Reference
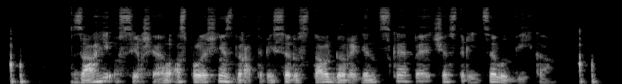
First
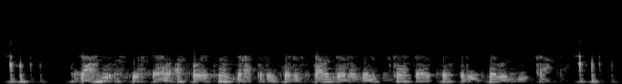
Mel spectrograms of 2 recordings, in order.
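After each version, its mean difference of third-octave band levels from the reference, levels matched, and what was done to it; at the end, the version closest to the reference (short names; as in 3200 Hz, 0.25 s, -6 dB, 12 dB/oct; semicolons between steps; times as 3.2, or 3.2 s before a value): 9.5 dB: FFT band-pass 110–1400 Hz; dynamic EQ 280 Hz, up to +6 dB, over -36 dBFS, Q 2; compressor 5:1, threshold -24 dBFS, peak gain reduction 13.5 dB; on a send: echo 0.198 s -23.5 dB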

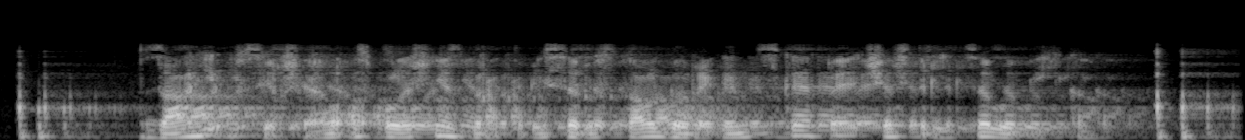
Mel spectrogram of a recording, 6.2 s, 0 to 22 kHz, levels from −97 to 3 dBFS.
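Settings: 6.5 dB: AGC; narrowing echo 0.126 s, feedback 40%, band-pass 860 Hz, level -5 dB; plate-style reverb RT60 1.2 s, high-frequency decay 0.8×, pre-delay 0.11 s, DRR 17 dB; downsampling 11025 Hz; gain -7.5 dB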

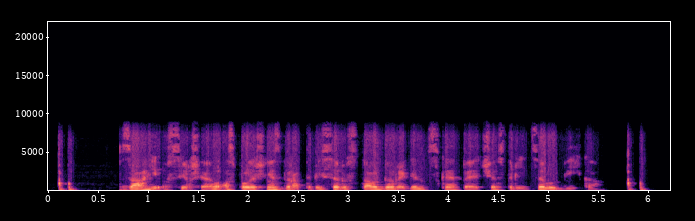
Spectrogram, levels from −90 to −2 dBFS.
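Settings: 4.5 dB: block floating point 5-bit; dynamic EQ 4600 Hz, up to -5 dB, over -46 dBFS, Q 1.6; downsampling 16000 Hz; high shelf 3000 Hz +10 dB; gain -6 dB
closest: third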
